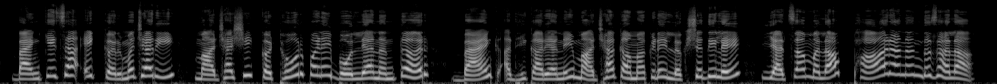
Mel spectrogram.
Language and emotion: Marathi, happy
